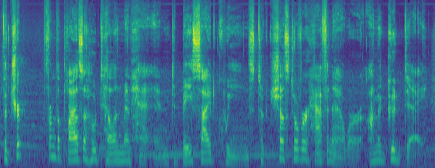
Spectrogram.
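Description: Over music, a podcast host reads a chapter of a story he authored, in the style of audiobook narration. His voice sits fairly high and has a sing-song quality, moving at a moderate pace, and he drops in warm, apologetic side comments.

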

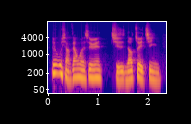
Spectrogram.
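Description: A man's voice: medium pitch, expressive, racing, a little mellow. A man with a Taiwanese Mandarin accent hosting a casual chat, firing teasing questions and jokes. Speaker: podcast host.

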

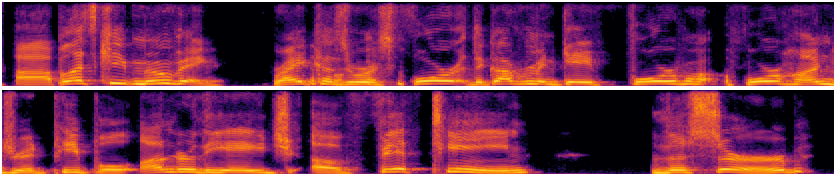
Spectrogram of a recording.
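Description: A high-pitched Canadian man, appearing as a taxpayer advocate guest on a relaxed radio show, lists numbers with animated sarcasm. His delivery is a little slow.

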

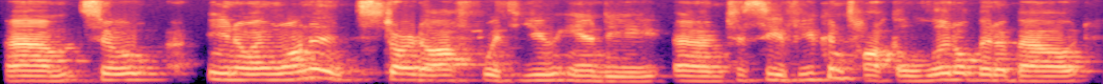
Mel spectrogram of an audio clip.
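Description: A woman moderating a panel, speaking gently and haltingly with many "um"s. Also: medium pitch, steady tone. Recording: slightly dull video-call audio.

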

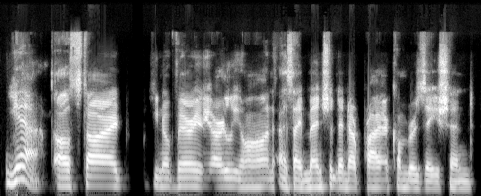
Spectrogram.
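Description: A man's voice: medium pitch, steady tone, moderate pace, a bit bright, smooth, no echo. A man from the Dominican Republic, a podcast guest, talking earnestly and reflectively through personal anecdotes. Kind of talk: conversational interview storytelling.

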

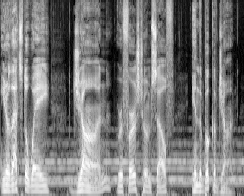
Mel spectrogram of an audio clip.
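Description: Earnest pastor over soft music. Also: male voice, on the low side, expressive, a little slow. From Texas. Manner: earnest, conversational preaching with rhetorical questions. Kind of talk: podcast sermon. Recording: with background music.

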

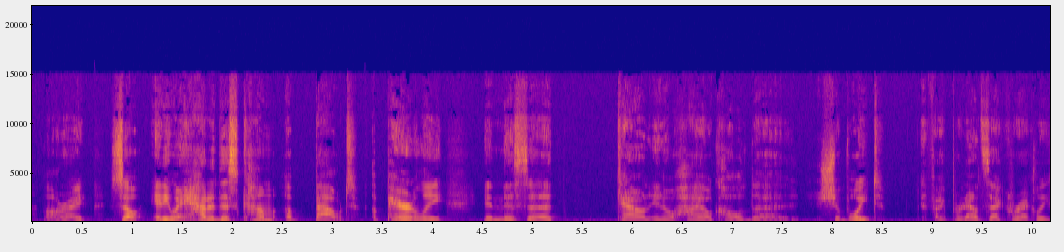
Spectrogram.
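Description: A man with a slightly low voice hosts a crime news talk show. He reads out case details in a plain way, then breaks off with wry, animated jabs from his view as a criminal defense attorney. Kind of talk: casual commentary on crime news.

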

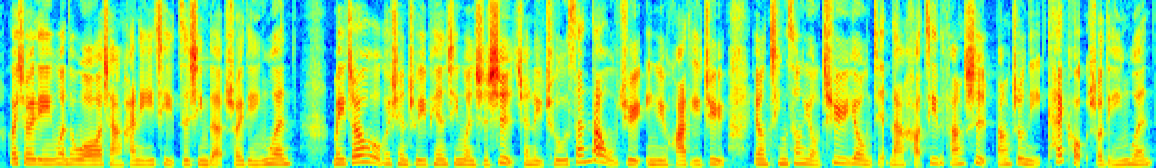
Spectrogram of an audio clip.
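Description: A young woman with a Taiwanese Mandarin accent hosts a relaxed podcast English lesson. Her voice is bright and a little high, and she stays cheerful and giggly. She slows down to spell words out letter by letter. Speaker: podcast host and English teacher. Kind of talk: casual bilingual language lesson.

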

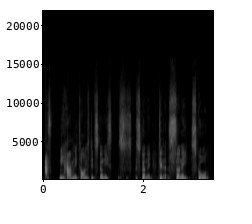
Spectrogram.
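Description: A man's voice: a little high, fairly even intonation, a little fast, pushed and bright, slightly rough, no echo, clean studio sound. A man, co-hosting a casual podcast chat, slangy and laughing often. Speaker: podcast co-host.

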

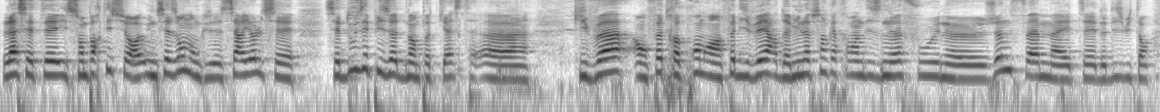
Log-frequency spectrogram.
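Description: A man's voice: high-pitched, normal speed. A man co-hosting a casual roundtable podcast, rambling along with lots of fillers and restarts. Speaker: podcast co-host.

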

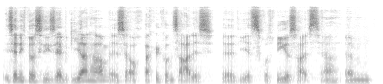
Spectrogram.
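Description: A man's voice: fairly low pitch, huge pitch swings, fast, creaky, slightly rough. A man chatting casually on a wrestling podcast, rambling with lots of fillers and restarts and getting worked up as he goes. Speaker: podcast co-host.

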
